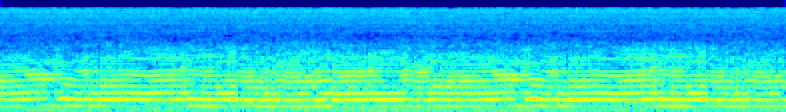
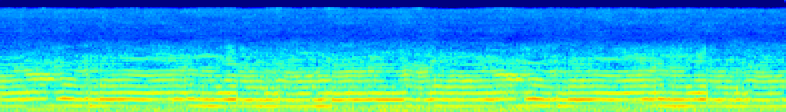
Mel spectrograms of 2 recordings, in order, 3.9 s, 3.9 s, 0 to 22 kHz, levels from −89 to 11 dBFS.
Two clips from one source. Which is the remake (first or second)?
second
